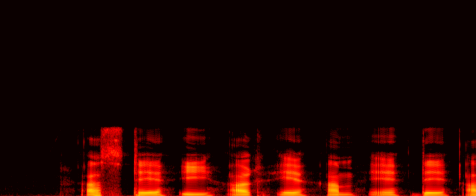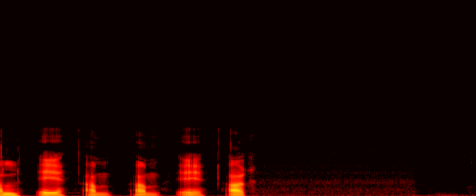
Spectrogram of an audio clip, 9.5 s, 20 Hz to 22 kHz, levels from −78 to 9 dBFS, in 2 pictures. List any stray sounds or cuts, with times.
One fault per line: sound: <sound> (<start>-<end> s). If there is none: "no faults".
no faults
